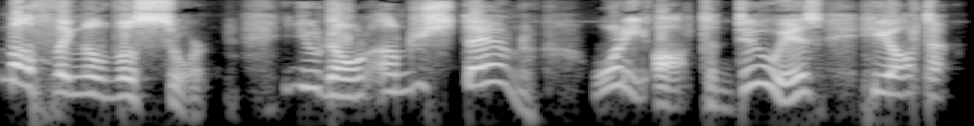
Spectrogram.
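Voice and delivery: a squeaky know-all interrupting; Mole arguing. Acted.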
